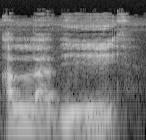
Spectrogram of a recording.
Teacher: Kemudian alladzi, itu al-samsiyah, ada alif dan lam tasdid, jadi alladzi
